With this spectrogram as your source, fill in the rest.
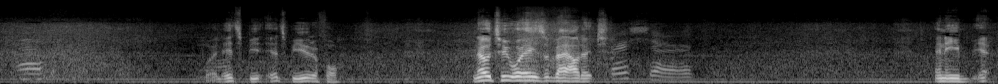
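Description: Small waves lap gently on a shore outdoors.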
